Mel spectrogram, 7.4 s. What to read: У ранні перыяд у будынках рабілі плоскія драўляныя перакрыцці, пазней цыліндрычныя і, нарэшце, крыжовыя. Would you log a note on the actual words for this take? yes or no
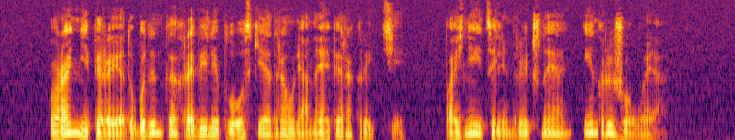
yes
